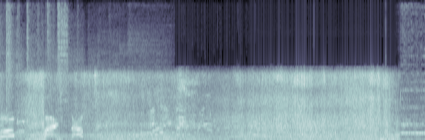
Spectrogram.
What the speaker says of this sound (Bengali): আরো বড় বড় ঢেউ আসছে কিন্তু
